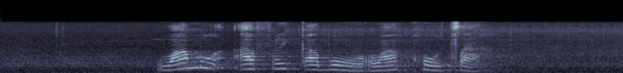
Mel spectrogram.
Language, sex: Tswana, female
